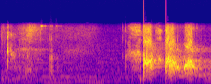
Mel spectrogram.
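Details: Six-month-old French Bulldog hiding under a bed, giving a few short, sharp barks in a quick cluster near the end after quieter snuffling, while a woman coaxes him out and offers a treat.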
